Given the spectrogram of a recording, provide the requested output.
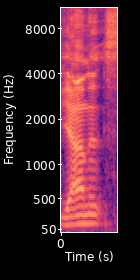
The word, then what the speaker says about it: Giannis: Giannis. The G is silent like lasagna. Antetokounmpo. Yes, it's Okay, Giannis. so wait, pronounce it again, RC. Giannis, like with a Y.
